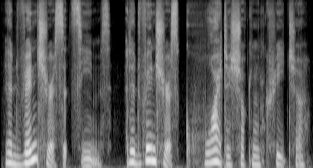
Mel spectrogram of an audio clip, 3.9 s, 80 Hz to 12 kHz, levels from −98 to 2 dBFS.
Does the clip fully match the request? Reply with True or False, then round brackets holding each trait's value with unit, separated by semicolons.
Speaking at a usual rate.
True (155 wpm)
